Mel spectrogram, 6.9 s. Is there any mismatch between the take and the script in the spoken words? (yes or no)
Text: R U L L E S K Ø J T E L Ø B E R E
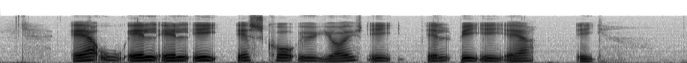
yes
